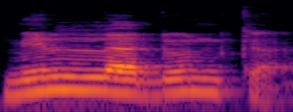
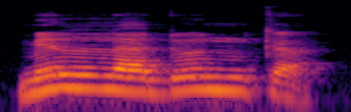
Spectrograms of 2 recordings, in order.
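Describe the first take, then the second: The two takes are said the same way.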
